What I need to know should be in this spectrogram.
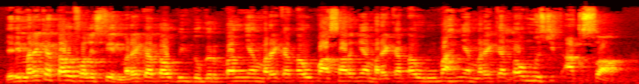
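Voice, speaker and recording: A man's voice: on the high side, steady tone, quick pace, darkish tone. A male preacher giving a sermon in a mosque, telling a story vividly and acting out the quotes. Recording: echoey mosque hall with faint ambience.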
